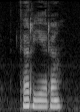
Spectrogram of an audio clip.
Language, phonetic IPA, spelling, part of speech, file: Polish, [karʲˈjɛra], kariera, noun, LL-Q809 (pol)-kariera.wav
